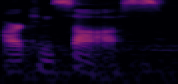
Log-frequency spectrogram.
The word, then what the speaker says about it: Arkansas: It should be pronounced Arkansas.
